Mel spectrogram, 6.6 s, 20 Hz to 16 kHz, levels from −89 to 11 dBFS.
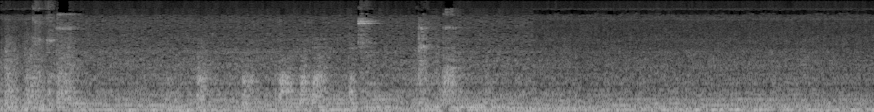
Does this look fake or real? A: real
